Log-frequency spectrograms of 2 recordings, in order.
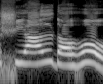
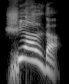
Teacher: উচ্চারণে লোভ পেয়ে গেছে এই যে শিয়ালদহ হ টা ছিল এখানে সেই হ টা কিন্তু নেই উচ্চারণের সময় বাদ পড়ে গেছে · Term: হ লোপ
